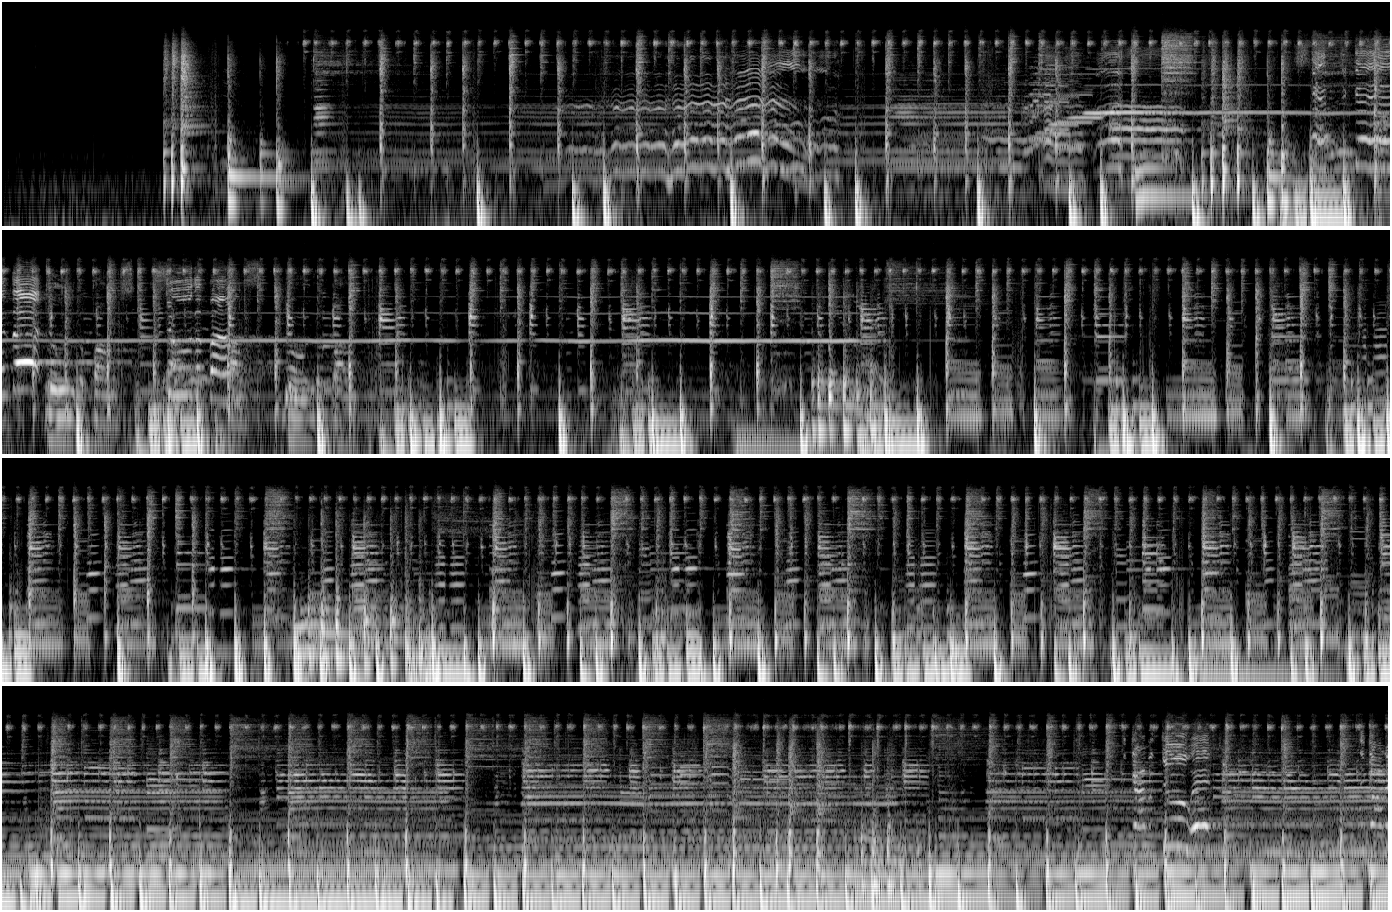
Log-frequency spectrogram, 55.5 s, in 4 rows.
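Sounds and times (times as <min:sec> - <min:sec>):
funk music: 0:01.6 - 0:55.4.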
